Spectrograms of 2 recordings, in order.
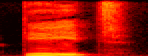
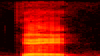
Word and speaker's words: geht: Here's a new syllable pronounced right and then wrong. geht, Gate.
